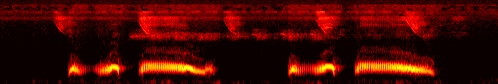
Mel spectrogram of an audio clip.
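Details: Trained decoy spotted dove used for luring wild birds gives two cooing phrases. Each is two brief notes followed by a long, mellow, level coo that drops at its close. Faint high chirps come from other birds.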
